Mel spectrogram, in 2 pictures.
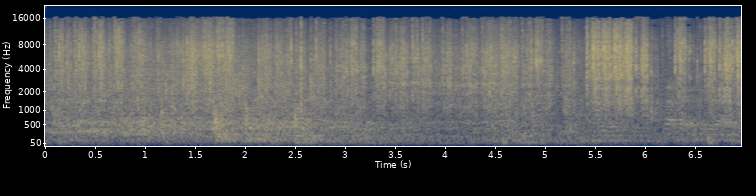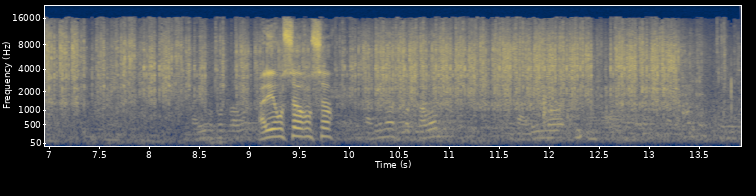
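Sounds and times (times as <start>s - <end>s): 
camera shutters crackling: 0.0s - 13.8s
speech: 9.1s - 11.2s.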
